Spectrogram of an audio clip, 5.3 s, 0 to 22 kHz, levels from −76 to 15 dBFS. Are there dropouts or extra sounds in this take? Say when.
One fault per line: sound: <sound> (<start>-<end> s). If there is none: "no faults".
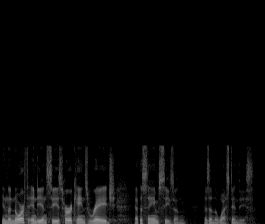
no faults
